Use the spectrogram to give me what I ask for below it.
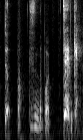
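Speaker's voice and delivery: usual speaking voice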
